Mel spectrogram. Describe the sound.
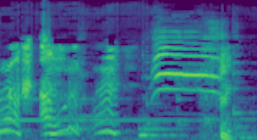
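Cat-like meowing from a mythical beast imitating a cat: a few short, arching mews, then a longer, higher whining call and a sharp closing yowl.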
